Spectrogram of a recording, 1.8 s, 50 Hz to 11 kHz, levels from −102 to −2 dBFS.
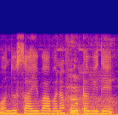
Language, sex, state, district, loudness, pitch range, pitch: Kannada, female, Karnataka, Bidar, -15 LUFS, 230-235 Hz, 230 Hz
